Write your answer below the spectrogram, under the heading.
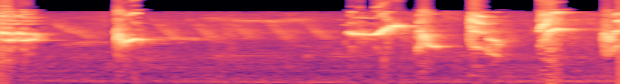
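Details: Oriental magpie-robin (kacer), a national champion songbird, giving loud, sharp, high notes in separate bursts: a rising whistle, a drawn-out buzzy note, then quick harsh squeaky phrases with short pauses between them.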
